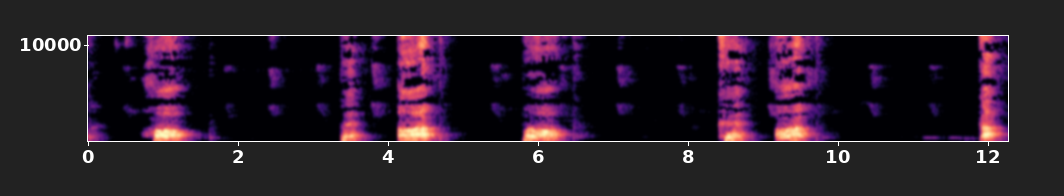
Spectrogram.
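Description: A woman speaks clearly and slowly, pronouncing single words with pauses between them, close to the microphone.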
